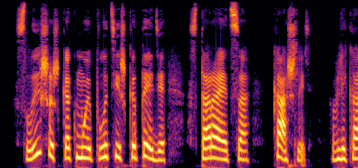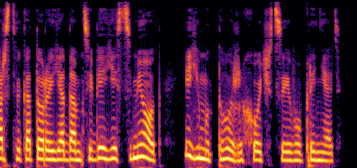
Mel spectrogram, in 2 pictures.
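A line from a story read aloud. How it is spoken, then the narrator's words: Sly whisper. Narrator (Russian): лукаво взглянув на него, шепнула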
